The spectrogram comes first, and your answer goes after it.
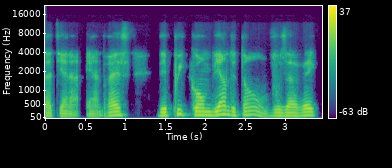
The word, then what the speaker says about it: depuis: Depuis se pronuncia depuis nomás, sin la S, ¿no ves?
